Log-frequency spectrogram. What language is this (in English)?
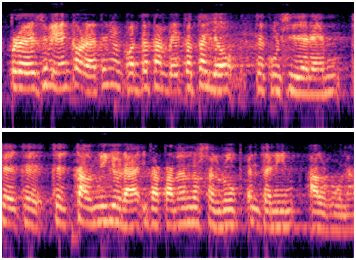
Catalan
